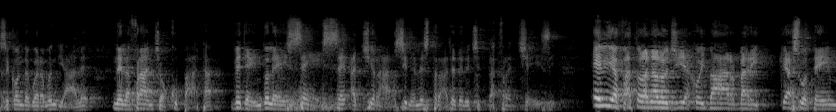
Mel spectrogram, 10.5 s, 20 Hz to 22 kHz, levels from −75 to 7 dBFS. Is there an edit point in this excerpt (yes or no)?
no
